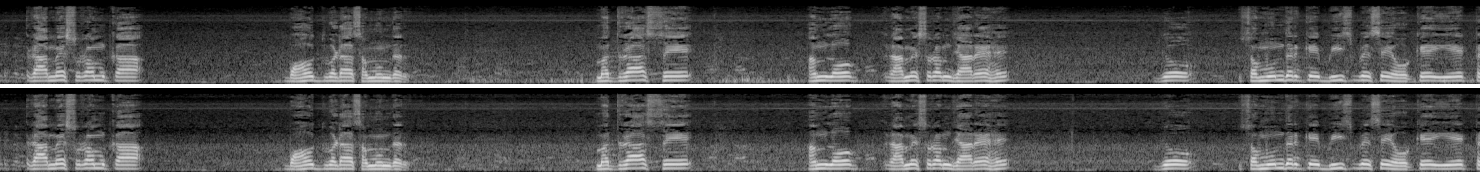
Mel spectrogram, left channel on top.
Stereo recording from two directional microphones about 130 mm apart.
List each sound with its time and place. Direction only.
0.3 s speech: 15° left (ahead or behind)
2.9 s speech: 10° left (ahead or behind)
5.9 s speech: 10° left (ahead or behind)
8.1 s speech: 10° left (ahead or behind)
11.6 s speech: 20° right (ahead or behind)
12.4 s speech: centre (ahead or behind)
